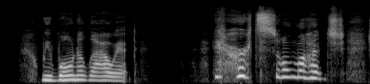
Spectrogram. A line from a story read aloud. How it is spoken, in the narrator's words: she wails, her big brown eyes bubbling with fat tears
